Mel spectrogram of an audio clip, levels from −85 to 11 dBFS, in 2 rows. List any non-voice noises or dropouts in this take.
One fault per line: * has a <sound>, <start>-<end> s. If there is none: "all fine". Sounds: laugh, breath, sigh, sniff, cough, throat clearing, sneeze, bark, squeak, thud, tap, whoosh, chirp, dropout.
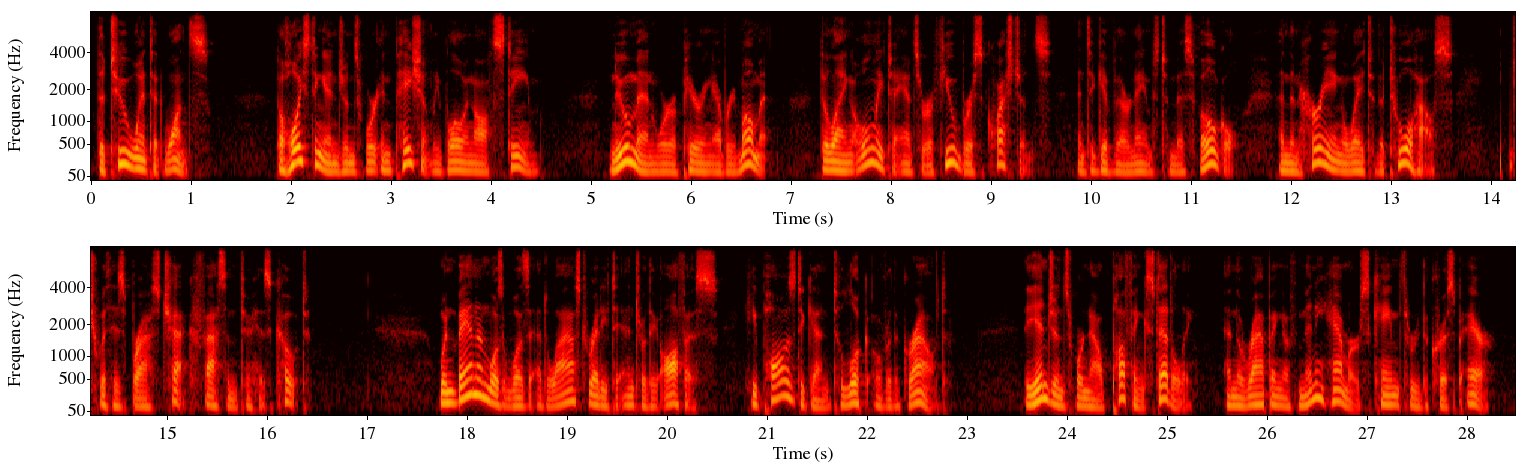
* has a dropout, 14.1-14.2 s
